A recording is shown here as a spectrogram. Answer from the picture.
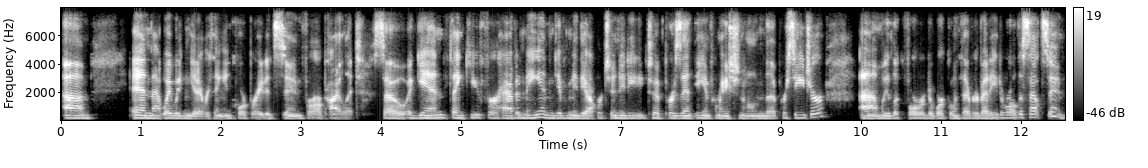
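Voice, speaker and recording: A woman speaks very fast in a fairly low voice with vocal fry. Her intonation stays fairly even. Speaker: HR benefits presenter. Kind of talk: webinar presentation.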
